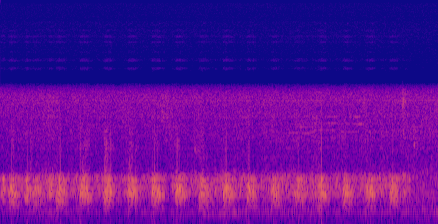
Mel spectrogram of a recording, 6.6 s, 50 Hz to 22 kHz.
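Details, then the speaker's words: Fetal heartbeat on Doppler ultrasound at week 8 of pregnancy: rapid regular whooshing pulses about 170–176 beats a minute, noted as a lot faster. "It's a lot faster. Oh yeah. 176."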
